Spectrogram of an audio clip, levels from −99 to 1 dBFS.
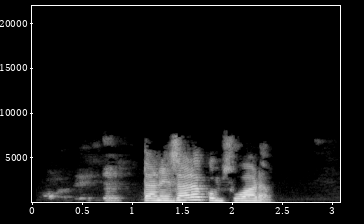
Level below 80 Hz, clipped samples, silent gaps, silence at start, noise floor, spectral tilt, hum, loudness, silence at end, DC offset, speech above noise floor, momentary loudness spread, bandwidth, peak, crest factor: -64 dBFS; under 0.1%; none; 0.15 s; -75 dBFS; -5 dB/octave; none; -15 LUFS; 0.7 s; under 0.1%; 61 dB; 20 LU; 7.8 kHz; -2 dBFS; 18 dB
